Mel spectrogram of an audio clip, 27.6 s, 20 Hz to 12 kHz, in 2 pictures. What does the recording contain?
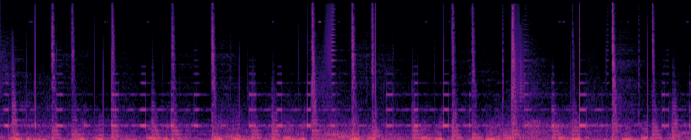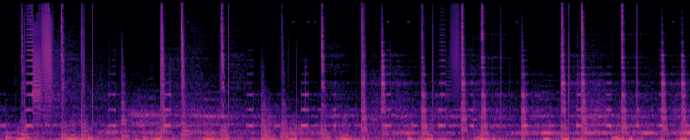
Cloudlab-200t-V1.2 for Reaktor-6 is a software emulation of the Buchla-200-and-200e-modular-system.
2, That, Native, Runs, Emulation, 200t, Software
